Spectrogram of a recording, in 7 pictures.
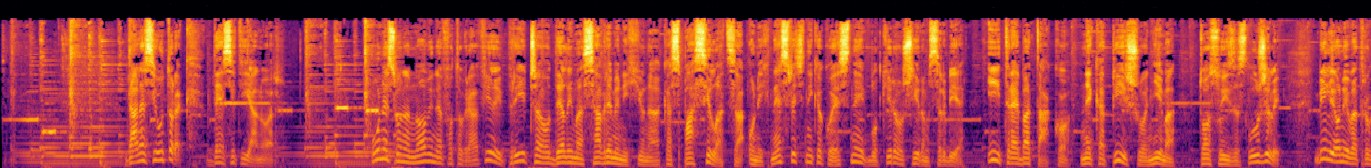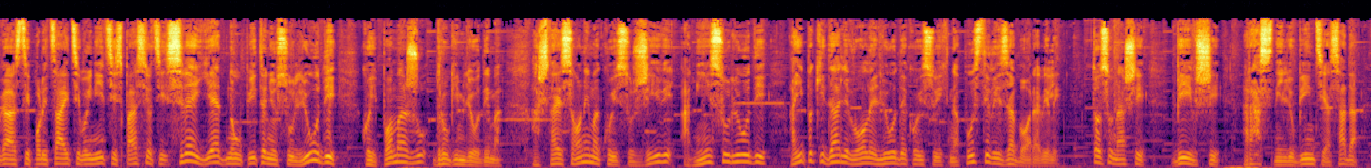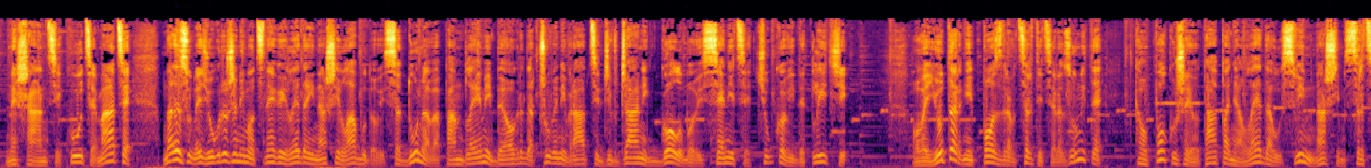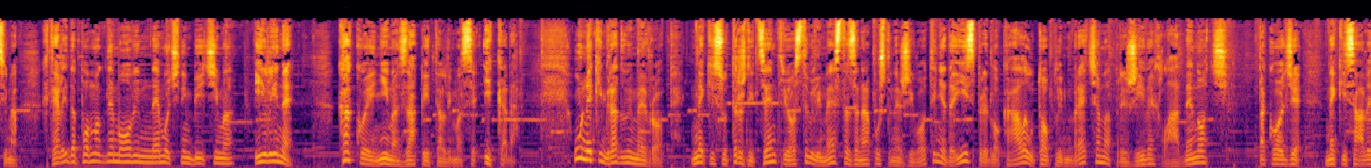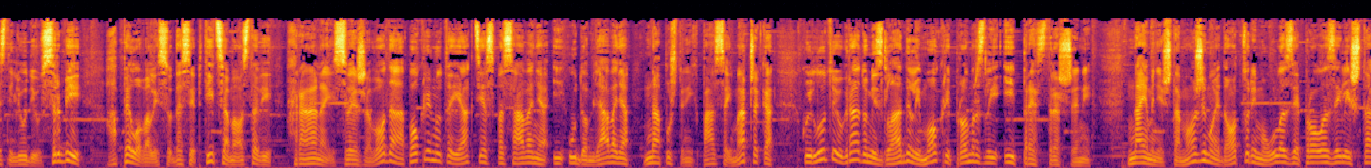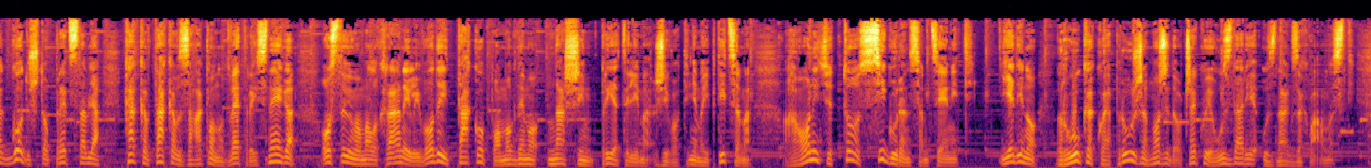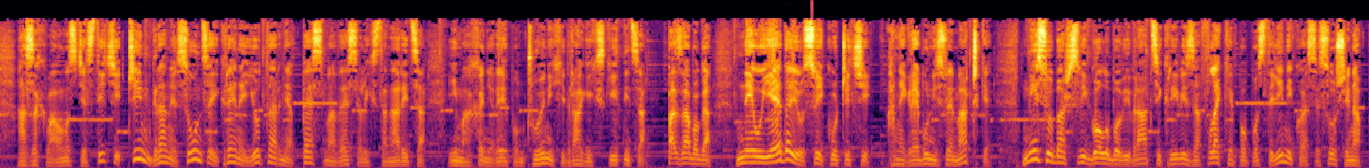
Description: Током јутра најважније информације о временским и саобраћајним приликама у Србији током леденог таласа уз музику која ће олакшати устајање из топлог кревета.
